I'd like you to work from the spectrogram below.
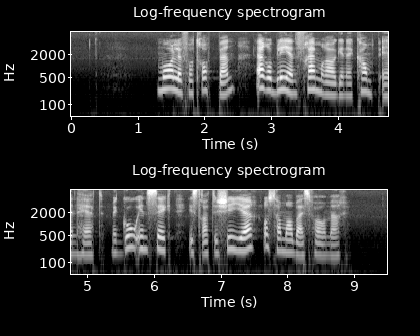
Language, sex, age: Norwegian, female, 38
